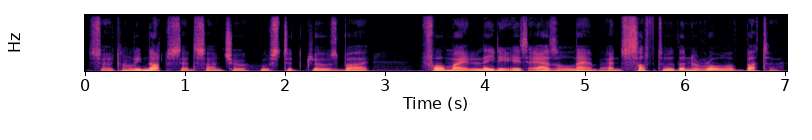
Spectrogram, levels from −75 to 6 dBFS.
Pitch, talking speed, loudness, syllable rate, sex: 150 Hz, 190 wpm, -17 LUFS, 4.5 syllables/s, male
